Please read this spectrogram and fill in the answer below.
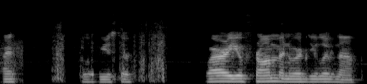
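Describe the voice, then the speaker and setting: A man's voice: medium pitch, flat delivery, fairly quick, dull audio, very noisy. A man teaching an online English class over a video call, friendly and patient, with loose fillers between thoughts.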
